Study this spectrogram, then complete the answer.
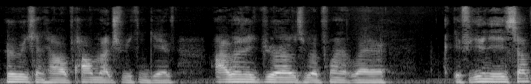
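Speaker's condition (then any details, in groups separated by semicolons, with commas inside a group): Spinal muscular atrophy; congenital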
